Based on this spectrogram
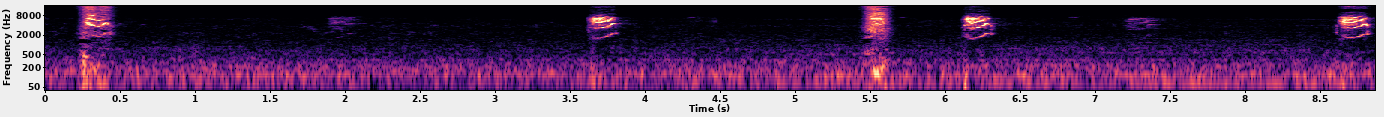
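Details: Female coleiro (rusty-collared seedeater) calling to stimulate males: sharp, high squeaky chips at irregular intervals of roughly one to two seconds. Faint softer notes and a constant low hiss sit underneath.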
